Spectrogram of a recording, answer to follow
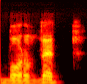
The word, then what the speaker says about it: Bordet: Por ejemplo, yo creo que les mencioné el descubrimiento del francés Bordet, con B, Bordet, que fue el que descubrió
